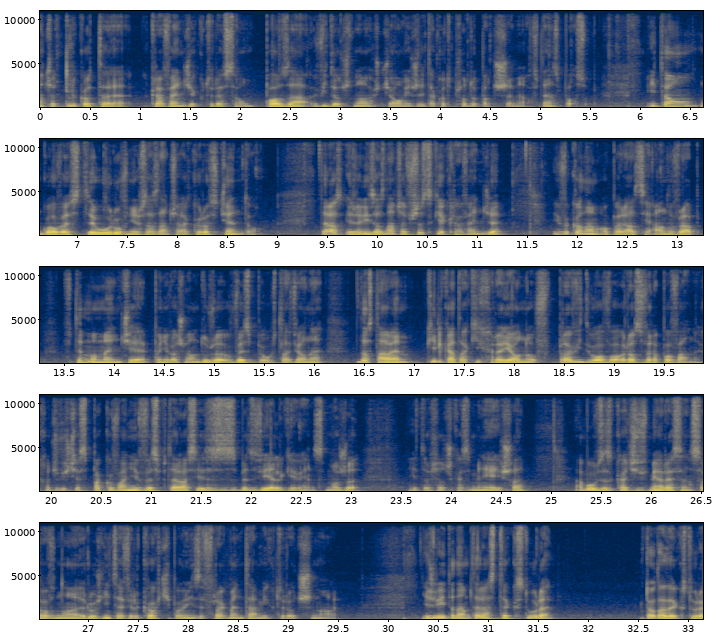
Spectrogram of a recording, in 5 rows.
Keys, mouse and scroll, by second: 1.8 shift+middle click, 2.6 c, 4.2 middle click, 5.2 shift+middle click, 5.8 middle click, 7.8 ctrl+e, 9.4 middle click, 9.8 a, 10.1 a, 10.6 middle click, 11.9 u, 20.8 click, 23.6 click, 31.4 click.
